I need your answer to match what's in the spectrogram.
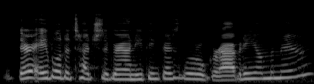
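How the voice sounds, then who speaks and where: A woman whose voice sits high reads a children's picture book with a teacher's animation, lengthening words and pausing now and then to ask the young listeners something.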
